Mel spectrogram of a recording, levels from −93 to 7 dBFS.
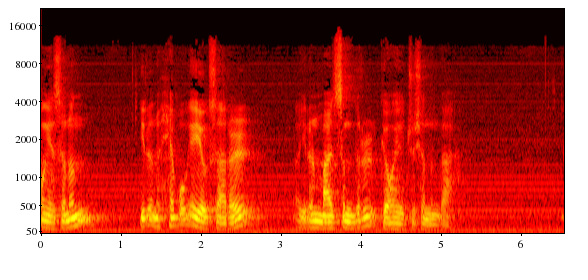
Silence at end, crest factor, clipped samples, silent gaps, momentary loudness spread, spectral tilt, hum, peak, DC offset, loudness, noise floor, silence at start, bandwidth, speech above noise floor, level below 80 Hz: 0 s; 18 dB; under 0.1%; none; 21 LU; -5 dB/octave; none; -8 dBFS; under 0.1%; -25 LUFS; -47 dBFS; 0 s; 13 kHz; 22 dB; -52 dBFS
